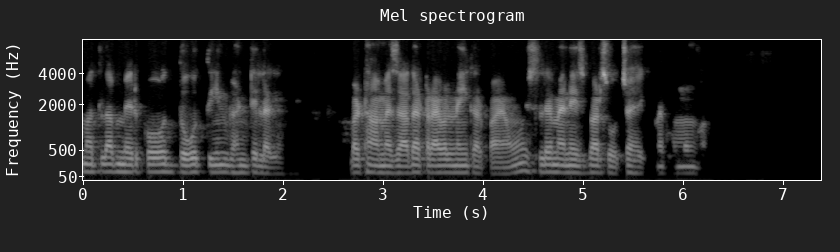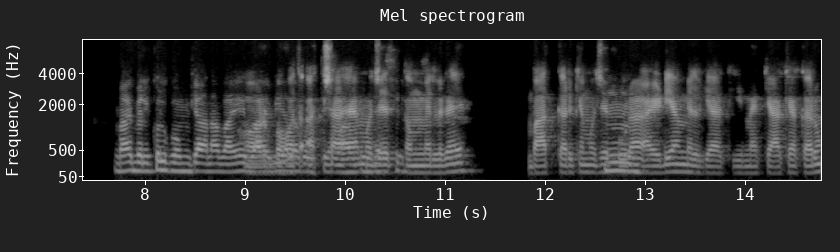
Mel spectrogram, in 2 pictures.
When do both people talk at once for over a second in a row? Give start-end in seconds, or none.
9.0-10.6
